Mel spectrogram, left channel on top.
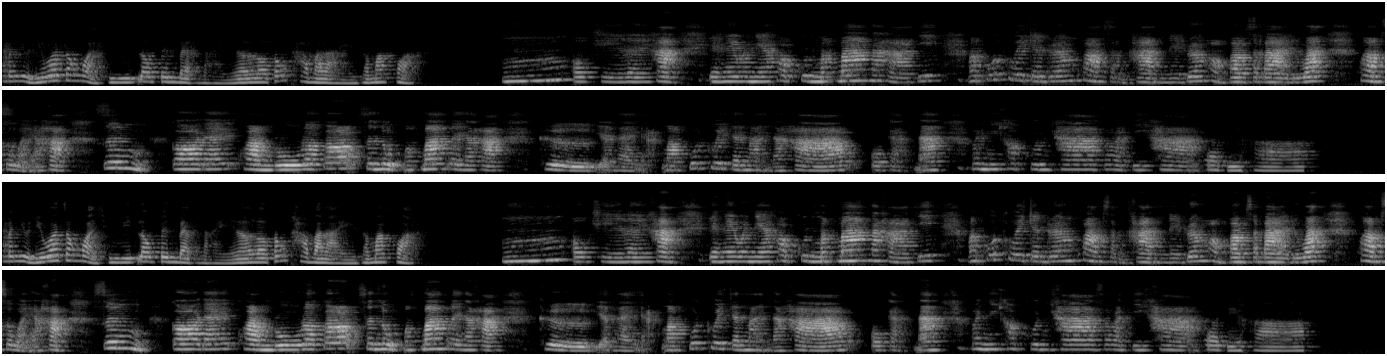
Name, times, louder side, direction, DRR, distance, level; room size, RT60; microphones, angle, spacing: voice 1, 0.0-4.2 25.9-26.9, right 3 dB, 85° right, 5 dB, 1.3 m, -33 dB
voice 2, 5.0-25.8, right 1 dB, 30° right, -1 dB, 5.3 m, -29 dB
17.0 x 10.0 x 3.2 m, 0.33 s
head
